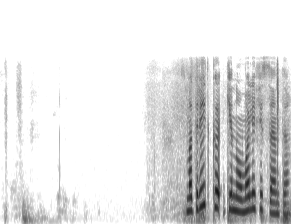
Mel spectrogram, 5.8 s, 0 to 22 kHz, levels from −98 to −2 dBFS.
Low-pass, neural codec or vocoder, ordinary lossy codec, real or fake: none; none; none; real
